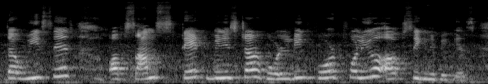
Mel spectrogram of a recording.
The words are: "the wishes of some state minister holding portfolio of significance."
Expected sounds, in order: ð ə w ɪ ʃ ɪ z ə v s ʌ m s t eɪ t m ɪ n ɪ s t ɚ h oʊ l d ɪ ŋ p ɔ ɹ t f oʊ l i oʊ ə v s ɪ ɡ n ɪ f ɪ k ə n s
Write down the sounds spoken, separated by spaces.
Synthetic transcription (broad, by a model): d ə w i s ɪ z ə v s ʌ m s t eɪ t m ɪ n ɪ s t ɚ h oʊ l d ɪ ŋ p ɔ ɹ t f oʊ l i oʊ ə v s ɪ ɡ n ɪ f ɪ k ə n s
